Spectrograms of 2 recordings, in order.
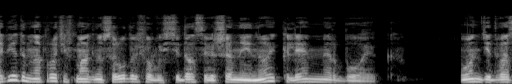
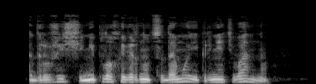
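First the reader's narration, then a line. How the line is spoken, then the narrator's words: Quiet reply. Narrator (Russian): тихо ответил Магнус Рудольф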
